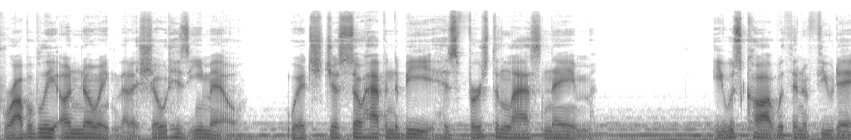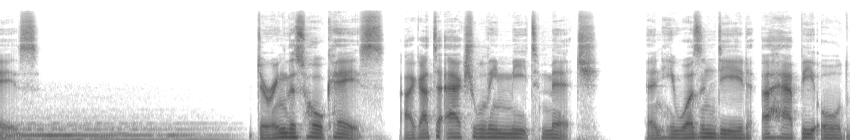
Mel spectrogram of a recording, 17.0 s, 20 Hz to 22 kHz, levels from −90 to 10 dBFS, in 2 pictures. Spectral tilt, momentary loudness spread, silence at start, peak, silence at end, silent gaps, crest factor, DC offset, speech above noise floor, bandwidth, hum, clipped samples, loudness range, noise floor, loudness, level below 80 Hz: -4.5 dB/octave; 15 LU; 0 s; -6 dBFS; 0 s; 12.44-12.50 s, 14.63-14.95 s; 22 dB; under 0.1%; 24 dB; 16 kHz; none; under 0.1%; 4 LU; -51 dBFS; -27 LUFS; -44 dBFS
